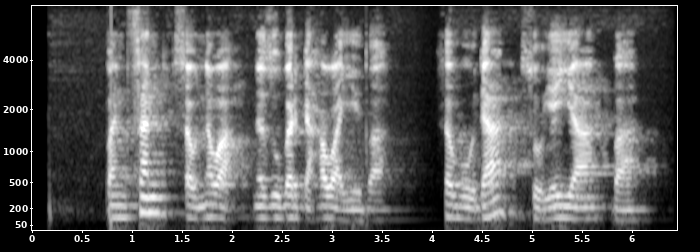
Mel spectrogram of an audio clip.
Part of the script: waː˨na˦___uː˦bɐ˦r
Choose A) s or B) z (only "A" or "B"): B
